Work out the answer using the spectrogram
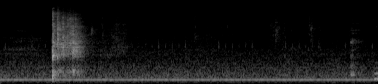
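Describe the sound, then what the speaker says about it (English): A spoon clinks once against a dish while scooping cooked apples onto a sheet of puff pastry, followed by a few soft, faint scrapes over a quiet kitchen hum. "what I'm going to do is just spoon some of these apples right in the center of this sheet"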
